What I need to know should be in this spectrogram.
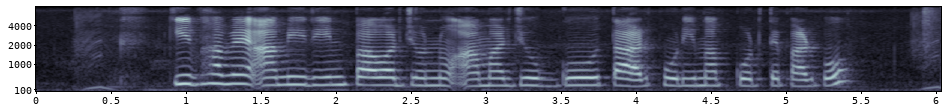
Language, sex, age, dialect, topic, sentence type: Bengali, female, 18-24, Rajbangshi, banking, question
